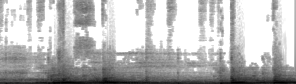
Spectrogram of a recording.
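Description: Yamaha electric guitar playing a ringing picked chord pattern, with a new chord struck about every second.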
